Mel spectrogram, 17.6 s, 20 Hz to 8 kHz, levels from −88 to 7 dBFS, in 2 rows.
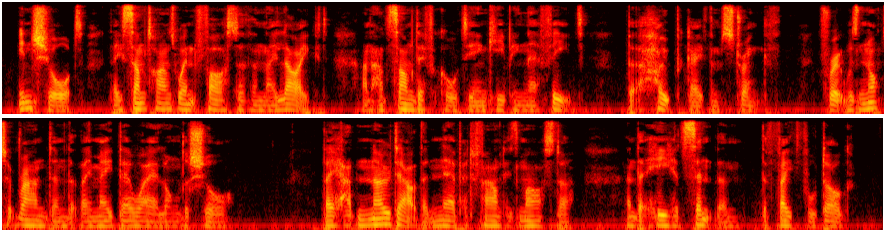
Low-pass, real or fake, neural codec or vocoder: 7.2 kHz; real; none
